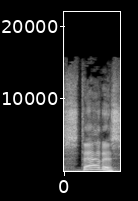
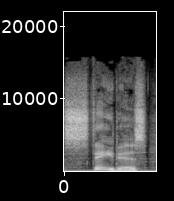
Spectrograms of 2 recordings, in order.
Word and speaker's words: status: him seriously and therefore his status was solidified status here could also be pronounced status I've heard it pronounced both ways that just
